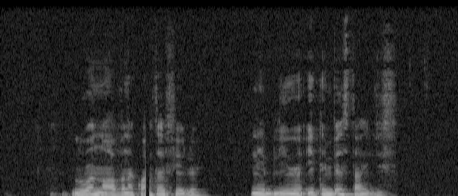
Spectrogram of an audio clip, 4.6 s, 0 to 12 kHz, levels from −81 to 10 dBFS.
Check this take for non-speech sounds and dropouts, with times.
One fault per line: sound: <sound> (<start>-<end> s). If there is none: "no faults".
sound: dropout (1.4-1.5 s)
